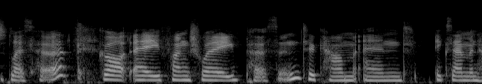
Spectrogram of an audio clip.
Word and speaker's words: feng shui: Uh, but before we get anywhere, you were mentioning just before we started something about feng shui. Feng, feng, feng shui.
